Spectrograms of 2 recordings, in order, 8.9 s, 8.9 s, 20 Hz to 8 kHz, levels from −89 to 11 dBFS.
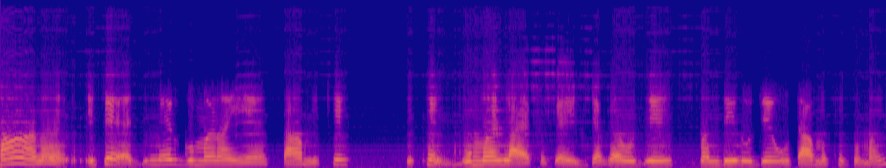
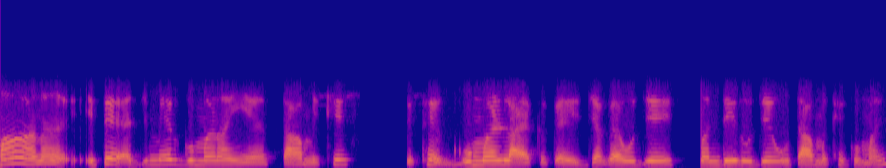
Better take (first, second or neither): second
